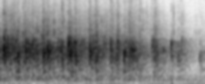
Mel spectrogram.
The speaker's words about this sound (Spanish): Puedes dar un aplauso si lo entendiste, que es para ti también, no es para mí.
